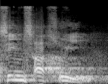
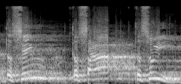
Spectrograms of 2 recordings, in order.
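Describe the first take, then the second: First: The T sound is dropped from each syllable. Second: Each syllable starts with a T sound. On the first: This is how the name is actually read. "Dibacanya T-nya hilang" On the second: This is how the name is written.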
